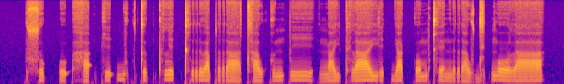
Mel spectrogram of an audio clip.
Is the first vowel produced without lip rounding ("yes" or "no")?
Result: no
